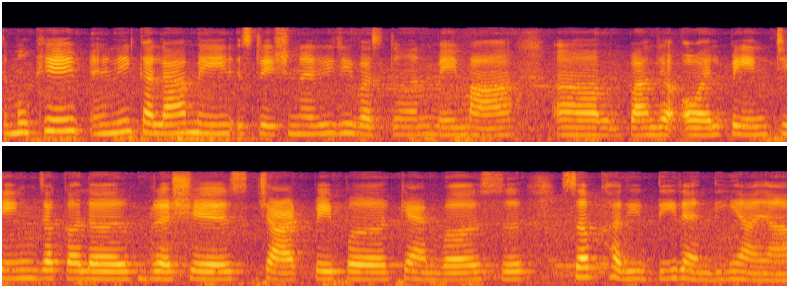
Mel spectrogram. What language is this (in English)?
Sindhi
